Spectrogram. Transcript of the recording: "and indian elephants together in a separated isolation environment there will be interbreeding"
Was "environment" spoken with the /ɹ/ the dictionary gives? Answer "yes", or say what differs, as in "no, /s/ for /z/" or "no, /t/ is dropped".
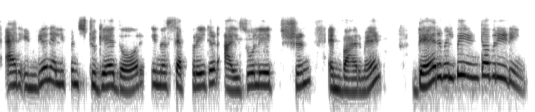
no, /ɹ/ is dropped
